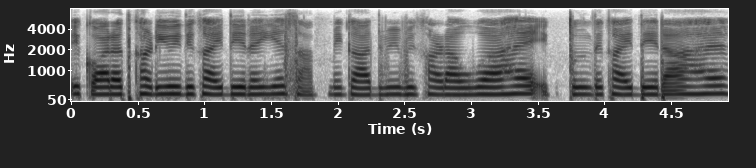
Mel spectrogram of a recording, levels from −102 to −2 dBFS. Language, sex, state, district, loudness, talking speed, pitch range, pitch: Hindi, female, Uttar Pradesh, Varanasi, -14 LUFS, 265 wpm, 225-240 Hz, 230 Hz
